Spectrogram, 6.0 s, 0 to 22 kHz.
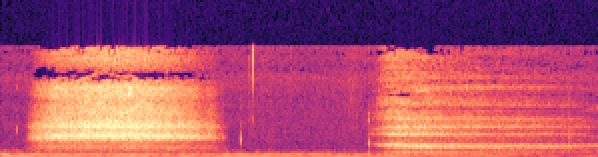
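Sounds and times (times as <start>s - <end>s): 
deep breathing in and out: 0.0s - 2.4s, 3.6s - 5.9s
sustained musical drone: 0.0s - 5.9s.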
